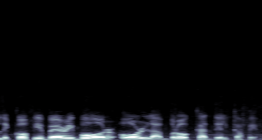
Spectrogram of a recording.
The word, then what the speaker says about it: borer: You know the borers, the one that are on the B-O-R-E-R. I'm pronouncing the right way. Borer. Borer, yeah. Borer, exactly. Yeah.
